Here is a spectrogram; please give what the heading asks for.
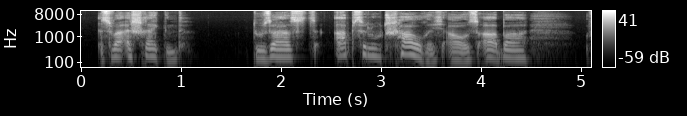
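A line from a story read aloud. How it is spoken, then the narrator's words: Hesitant. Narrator (German): fuhr zögernd fort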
